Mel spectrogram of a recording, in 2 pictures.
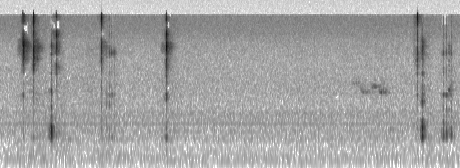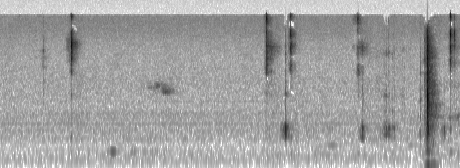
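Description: Scattered, irregular clicks of a computer mouse and keyboard, about a dozen sharp ticks over a faint steady hum.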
